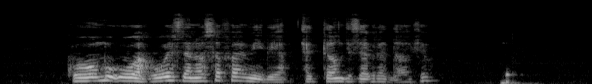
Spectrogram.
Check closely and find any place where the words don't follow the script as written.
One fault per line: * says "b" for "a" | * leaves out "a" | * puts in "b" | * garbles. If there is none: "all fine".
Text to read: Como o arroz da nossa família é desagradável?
* puts in "tão"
